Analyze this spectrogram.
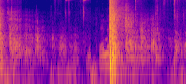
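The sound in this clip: A single sharp, loud gunshot from a gun fired at a target, the bullet striking dirt, with a quick decaying tail amid quiet surroundings.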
